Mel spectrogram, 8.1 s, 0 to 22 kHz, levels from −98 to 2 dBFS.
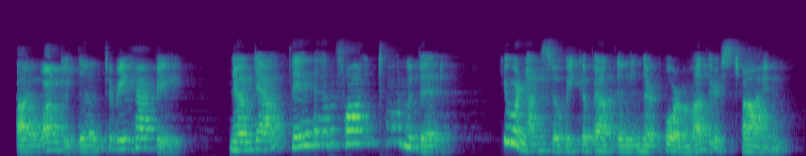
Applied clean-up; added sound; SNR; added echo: neural mask model DeepFilterNet 3.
